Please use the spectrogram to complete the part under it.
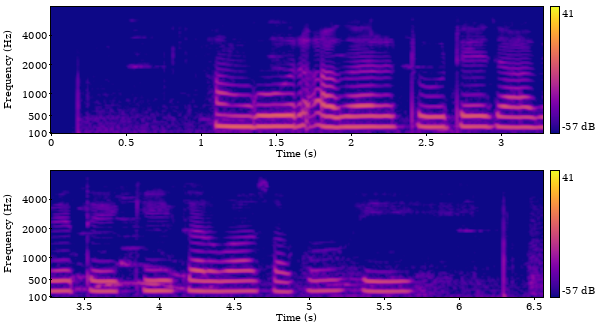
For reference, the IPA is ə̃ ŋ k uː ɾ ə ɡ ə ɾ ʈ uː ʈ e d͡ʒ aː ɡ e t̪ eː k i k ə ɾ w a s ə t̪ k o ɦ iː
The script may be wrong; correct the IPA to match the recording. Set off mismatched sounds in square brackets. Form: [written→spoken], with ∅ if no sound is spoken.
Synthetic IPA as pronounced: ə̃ ŋ [k→ɡ] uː ɾ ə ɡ ə ɾ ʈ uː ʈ e d͡ʒ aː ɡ e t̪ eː k i k ə ɾ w a s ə [t̪→∅] k o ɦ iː

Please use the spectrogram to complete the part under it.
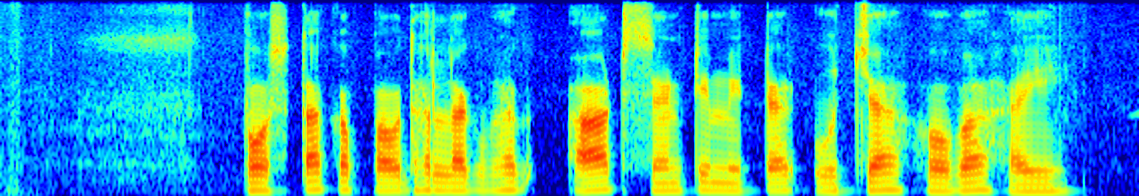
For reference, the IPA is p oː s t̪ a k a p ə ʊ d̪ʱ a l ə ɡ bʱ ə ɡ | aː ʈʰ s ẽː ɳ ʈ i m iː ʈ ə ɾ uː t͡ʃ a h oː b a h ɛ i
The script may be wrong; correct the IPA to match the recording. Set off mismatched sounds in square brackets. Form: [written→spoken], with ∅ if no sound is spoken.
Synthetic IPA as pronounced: p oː s t̪ a k a p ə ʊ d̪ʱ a l ə ɡ bʱ ə ɡ | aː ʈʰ s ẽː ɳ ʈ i m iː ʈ ə ɾ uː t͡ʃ a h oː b a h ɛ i

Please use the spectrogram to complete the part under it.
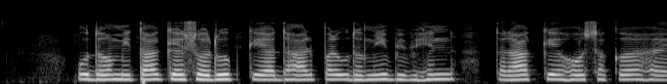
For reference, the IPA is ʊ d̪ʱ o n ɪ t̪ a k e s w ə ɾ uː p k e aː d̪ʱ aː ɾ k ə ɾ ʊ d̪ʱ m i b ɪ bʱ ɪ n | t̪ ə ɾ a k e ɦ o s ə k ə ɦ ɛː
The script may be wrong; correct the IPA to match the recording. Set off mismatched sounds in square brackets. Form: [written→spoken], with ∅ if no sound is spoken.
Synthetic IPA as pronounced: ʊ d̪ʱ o [n→m] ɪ t̪ a k e s w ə ɾ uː p k e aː d̪ʱ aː ɾ [k→p] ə ɾ ʊ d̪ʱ m i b ɪ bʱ ɪ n | t̪ ə ɾ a k e ɦ o s ə k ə ɦ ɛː

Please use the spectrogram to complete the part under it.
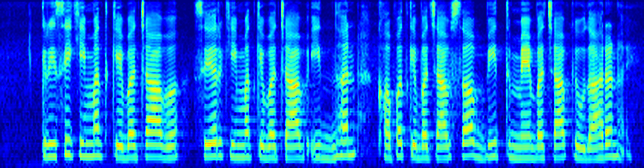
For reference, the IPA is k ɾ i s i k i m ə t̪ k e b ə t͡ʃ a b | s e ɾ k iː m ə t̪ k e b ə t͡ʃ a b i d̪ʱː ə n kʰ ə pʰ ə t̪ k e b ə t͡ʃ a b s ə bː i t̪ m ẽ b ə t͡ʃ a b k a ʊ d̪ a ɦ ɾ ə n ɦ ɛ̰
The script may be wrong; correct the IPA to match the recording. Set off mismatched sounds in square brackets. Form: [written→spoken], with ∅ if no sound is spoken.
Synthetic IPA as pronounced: k ɾ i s i k i m ə t̪ k e b ə t͡ʃ a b | s e ɾ k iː m ə t̪ k e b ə t͡ʃ a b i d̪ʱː ə n kʰ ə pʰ ə t̪ k e b ə t͡ʃ a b s ə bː i t̪ m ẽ b ə t͡ʃ a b k [a→e] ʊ d̪ a ɦ ɾ ə n ɦ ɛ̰

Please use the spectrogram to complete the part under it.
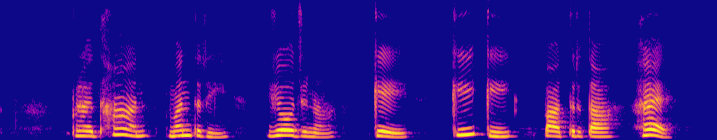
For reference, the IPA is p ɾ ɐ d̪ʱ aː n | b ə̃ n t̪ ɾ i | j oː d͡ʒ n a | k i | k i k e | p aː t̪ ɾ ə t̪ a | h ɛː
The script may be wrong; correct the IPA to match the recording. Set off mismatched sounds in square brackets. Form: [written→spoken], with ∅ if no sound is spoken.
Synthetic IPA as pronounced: p ɾ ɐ d̪ʱ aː n | [b→m] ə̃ n t̪ ɾ i | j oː d͡ʒ n a | k [i→e] | k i k [e→i] | p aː t̪ ɾ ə t̪ a | h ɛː

